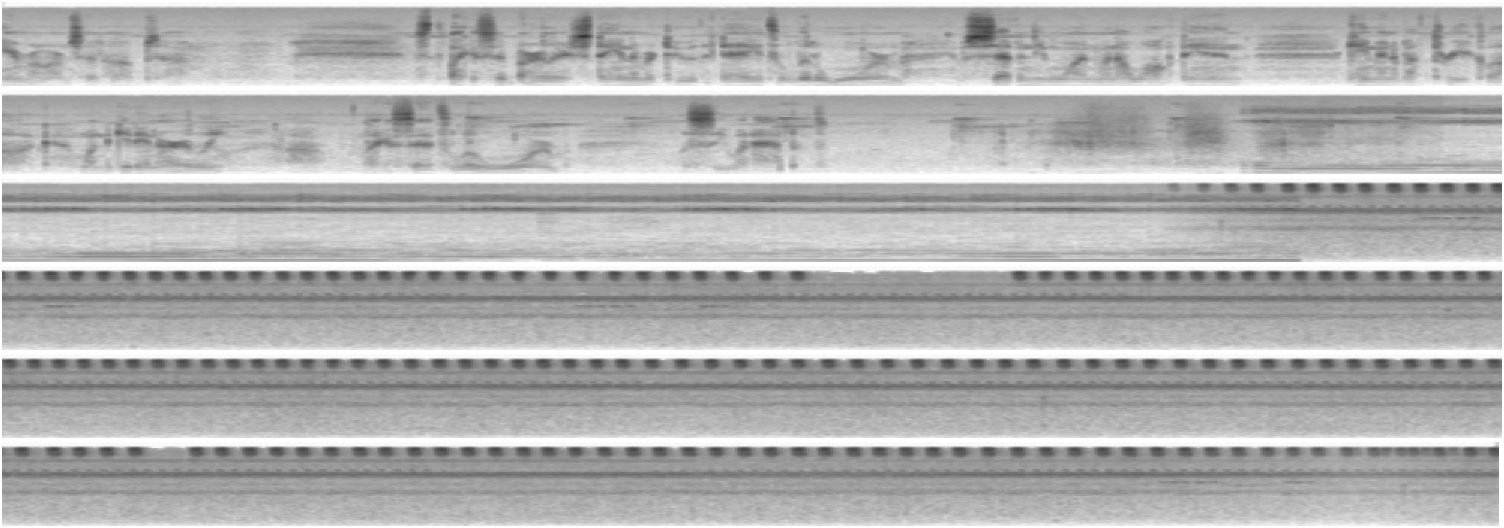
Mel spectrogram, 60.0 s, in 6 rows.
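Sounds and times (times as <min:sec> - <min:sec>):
crickets and insects trilling: 0:17.1 - 0:59.9.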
